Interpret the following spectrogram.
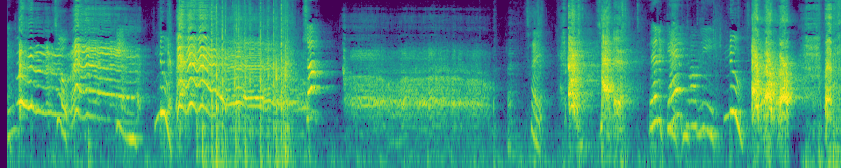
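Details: Staffordshire Bull Terrier indoors reacting to being counted down from three in Danish, giving wavering howling whines and yowls in bursts, mixed with people's speech and laughter.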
